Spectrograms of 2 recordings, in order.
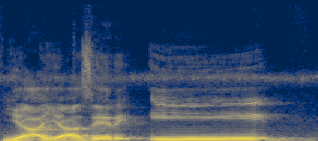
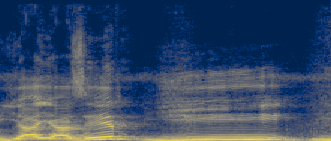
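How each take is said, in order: First: The final syllable is a bare ee vowel. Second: The final syllable starts with a y sound. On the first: The speaker calls it wrong. "अक्सर लोग इसको पढ़ते हैं" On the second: The speaker calls it right. "ये पढ़ना है हमें"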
